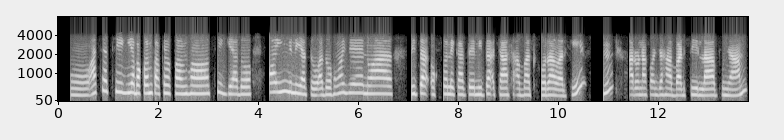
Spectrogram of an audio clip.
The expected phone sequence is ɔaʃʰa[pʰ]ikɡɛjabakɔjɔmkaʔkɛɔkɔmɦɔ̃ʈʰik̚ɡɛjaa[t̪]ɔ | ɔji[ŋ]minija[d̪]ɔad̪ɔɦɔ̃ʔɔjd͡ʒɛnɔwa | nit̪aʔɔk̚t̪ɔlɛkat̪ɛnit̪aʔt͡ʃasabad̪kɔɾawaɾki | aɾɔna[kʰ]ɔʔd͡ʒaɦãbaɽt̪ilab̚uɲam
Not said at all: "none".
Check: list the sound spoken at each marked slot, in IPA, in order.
ʈʰ, d̪, ɲ, t̪, k

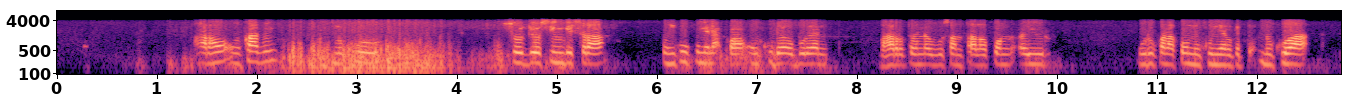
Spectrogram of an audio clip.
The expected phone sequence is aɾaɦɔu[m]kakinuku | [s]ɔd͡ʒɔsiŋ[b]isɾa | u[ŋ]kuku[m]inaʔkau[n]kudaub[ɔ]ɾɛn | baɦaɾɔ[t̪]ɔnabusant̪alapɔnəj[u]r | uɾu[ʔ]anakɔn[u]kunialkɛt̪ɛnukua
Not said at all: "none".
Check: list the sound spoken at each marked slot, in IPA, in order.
ŋ, s, b, ŋ, m, ŋ, u, t̪, u, k, u

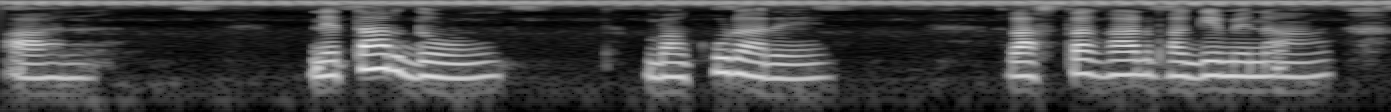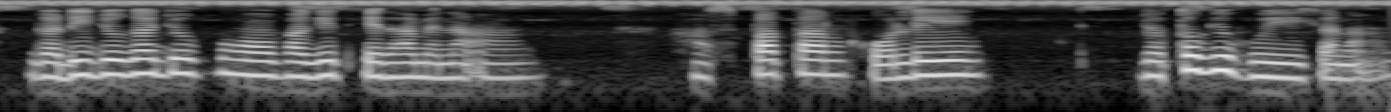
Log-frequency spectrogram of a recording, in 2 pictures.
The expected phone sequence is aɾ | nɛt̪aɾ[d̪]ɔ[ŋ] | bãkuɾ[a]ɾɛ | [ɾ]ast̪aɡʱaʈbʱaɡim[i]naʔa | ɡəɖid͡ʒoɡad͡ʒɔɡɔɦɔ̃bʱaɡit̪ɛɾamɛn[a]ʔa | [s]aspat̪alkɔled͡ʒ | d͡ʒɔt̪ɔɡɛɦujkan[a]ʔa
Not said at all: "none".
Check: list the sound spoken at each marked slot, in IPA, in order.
d̪, ŋ, a, ɾ, ɛ, a, h, a

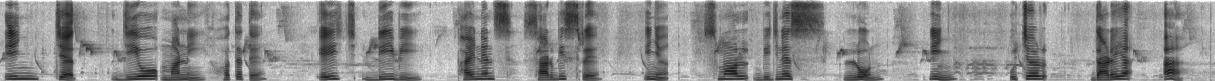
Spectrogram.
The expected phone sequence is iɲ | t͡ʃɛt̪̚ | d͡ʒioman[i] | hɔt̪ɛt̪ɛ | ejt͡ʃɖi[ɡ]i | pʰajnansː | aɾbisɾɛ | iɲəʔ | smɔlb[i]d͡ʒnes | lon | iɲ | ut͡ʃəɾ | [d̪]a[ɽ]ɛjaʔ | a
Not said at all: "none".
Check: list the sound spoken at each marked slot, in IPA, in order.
i, b, i, d̪, ɽ

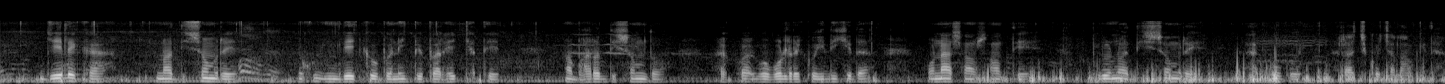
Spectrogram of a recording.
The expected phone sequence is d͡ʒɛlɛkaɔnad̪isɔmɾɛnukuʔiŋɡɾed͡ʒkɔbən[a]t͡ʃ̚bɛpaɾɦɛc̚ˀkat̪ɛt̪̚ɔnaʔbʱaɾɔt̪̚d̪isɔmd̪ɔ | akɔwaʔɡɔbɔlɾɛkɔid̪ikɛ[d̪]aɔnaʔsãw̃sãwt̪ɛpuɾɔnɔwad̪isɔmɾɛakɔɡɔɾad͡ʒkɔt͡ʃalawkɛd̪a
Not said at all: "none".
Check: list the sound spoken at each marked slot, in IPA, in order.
i, d̪

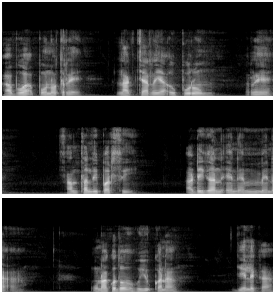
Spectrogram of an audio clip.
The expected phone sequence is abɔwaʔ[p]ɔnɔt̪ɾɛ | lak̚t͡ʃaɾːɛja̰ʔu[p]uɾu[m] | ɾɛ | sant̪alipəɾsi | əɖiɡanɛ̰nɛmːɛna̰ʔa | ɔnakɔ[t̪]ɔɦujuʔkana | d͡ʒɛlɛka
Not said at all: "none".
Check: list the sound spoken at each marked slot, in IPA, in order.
p, p, m, d̪

